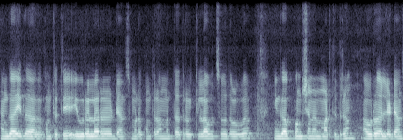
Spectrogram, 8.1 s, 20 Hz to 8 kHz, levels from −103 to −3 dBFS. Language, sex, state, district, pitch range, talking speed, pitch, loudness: Kannada, male, Karnataka, Belgaum, 125-135 Hz, 150 wpm, 130 Hz, -18 LUFS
